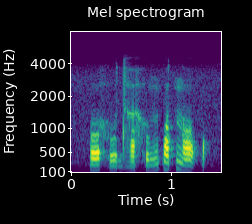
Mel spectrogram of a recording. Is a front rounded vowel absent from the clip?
yes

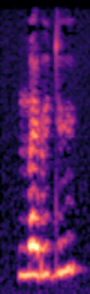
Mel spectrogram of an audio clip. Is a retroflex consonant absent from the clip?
no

